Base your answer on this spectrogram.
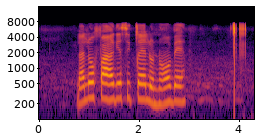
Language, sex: Swati, female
